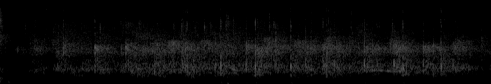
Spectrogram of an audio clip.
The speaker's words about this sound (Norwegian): Hun skal få en applaus.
